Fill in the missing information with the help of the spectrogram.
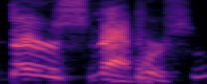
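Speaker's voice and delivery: high, emphatic local voice; mock New Englander. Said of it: "So we said".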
